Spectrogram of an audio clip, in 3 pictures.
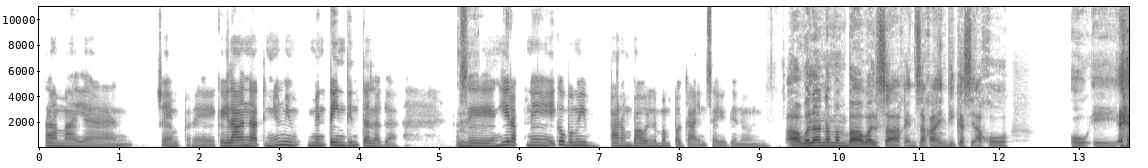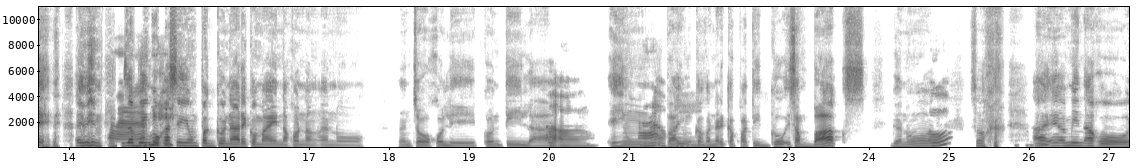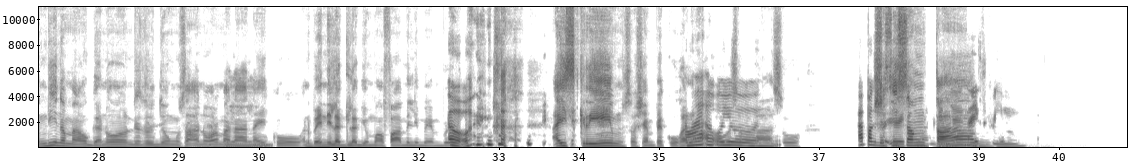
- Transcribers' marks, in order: tapping; static; laugh; chuckle; chuckle; laugh
- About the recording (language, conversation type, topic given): Filipino, unstructured, Ano ang pinakamalaking hamon mo sa pagpapanatili ng malusog na katawan?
